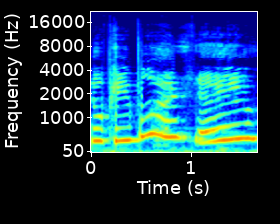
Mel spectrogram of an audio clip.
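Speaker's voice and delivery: talking through a yawn. Speaker asks what people are saying, yawning. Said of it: "I'm yawning".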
